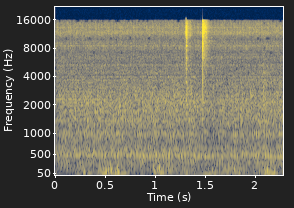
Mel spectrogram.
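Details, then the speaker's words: Four-cylinder car idling in driveway before 40 amp fuse-kit short test on its battery: quiet, even low rumble, no knocks or misses, a couple of faint clicks; normal idle. "let's do 40 amps here's the soothing sounds of the four cylinder again"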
